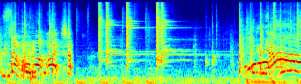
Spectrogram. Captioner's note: metal clanking; clapping; cheering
